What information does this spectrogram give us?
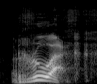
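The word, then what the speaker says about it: רוח: ¿Saben cómo se dice el espíritu de Dios? En hebreo, ruaj.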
